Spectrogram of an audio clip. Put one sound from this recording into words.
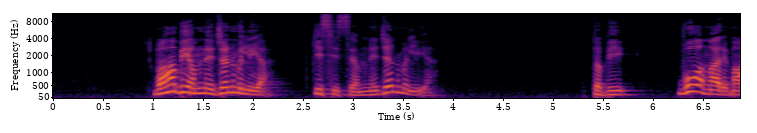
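An elderly man speaks calmly and close by, with pauses.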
